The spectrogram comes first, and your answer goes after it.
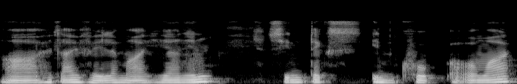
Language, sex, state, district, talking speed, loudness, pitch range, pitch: Mizo, male, Mizoram, Aizawl, 115 wpm, -17 LUFS, 95-105 Hz, 100 Hz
